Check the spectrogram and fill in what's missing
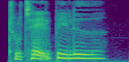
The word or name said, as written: totalbillede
